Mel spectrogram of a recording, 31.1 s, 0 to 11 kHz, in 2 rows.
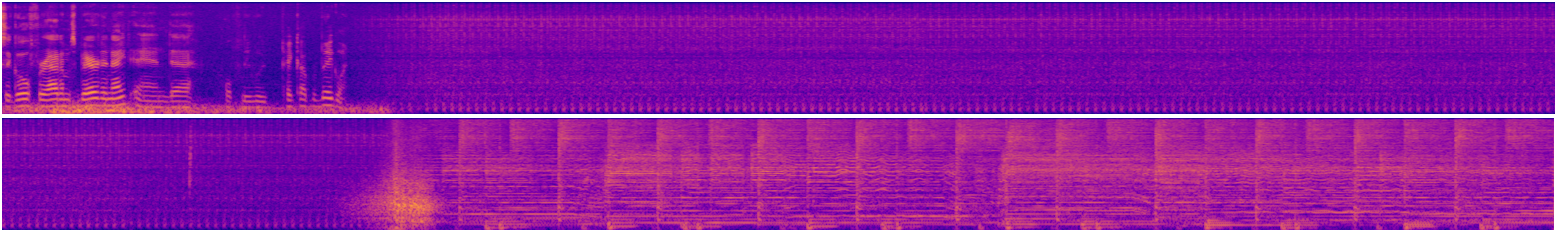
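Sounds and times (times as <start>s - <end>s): atv engine running: 3.8s - 17.9s.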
